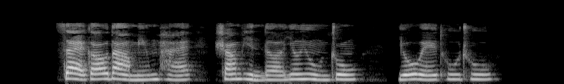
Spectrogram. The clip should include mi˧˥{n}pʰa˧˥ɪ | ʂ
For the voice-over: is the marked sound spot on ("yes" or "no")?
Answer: no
